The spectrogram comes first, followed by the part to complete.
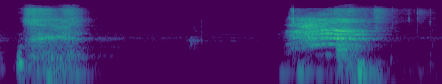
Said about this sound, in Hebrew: חתולה תקפת כלב, זמן מעולה לזה, זה לא כאילו אנחנו אה, מקליטות.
